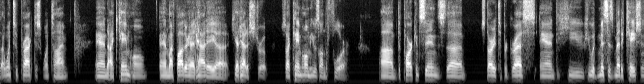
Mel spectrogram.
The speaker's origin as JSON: {"language": "English", "town": "Kankakee", "region": "Illinois", "country": "United States", "tie": "born or raised there", "said": "I grew up in a small town just south of Chicago, called Kankakee, Illinois."}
